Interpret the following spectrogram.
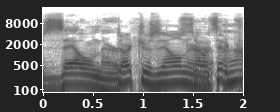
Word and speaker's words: Zoellner: If you go back to the German, the O's not pronounced, which is why I go by Dr. a lot, because everybody wants to call me Dr. Zoellner, and it's really Dr. Zellner.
